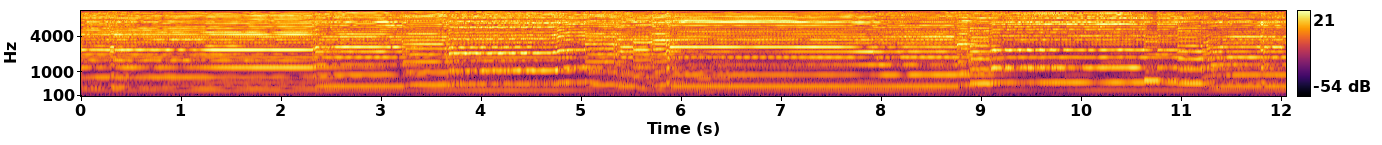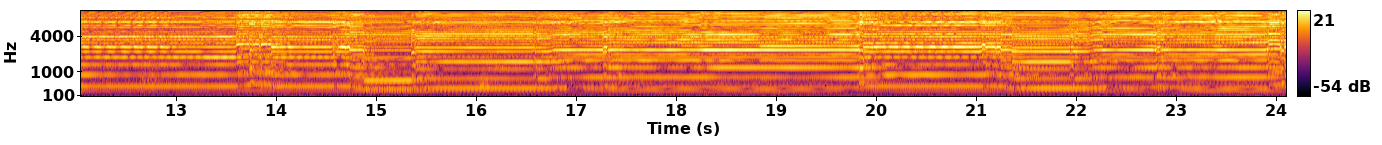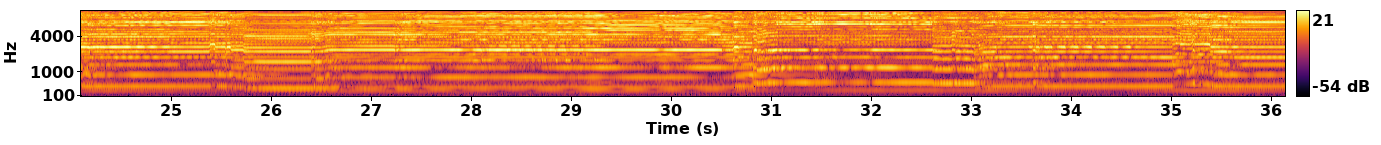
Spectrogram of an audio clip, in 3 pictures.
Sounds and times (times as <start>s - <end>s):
Music: 0.0s - 36.1s.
